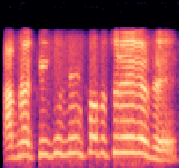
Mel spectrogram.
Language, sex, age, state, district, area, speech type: Bengali, male, 18-30, West Bengal, Birbhum, urban, conversation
